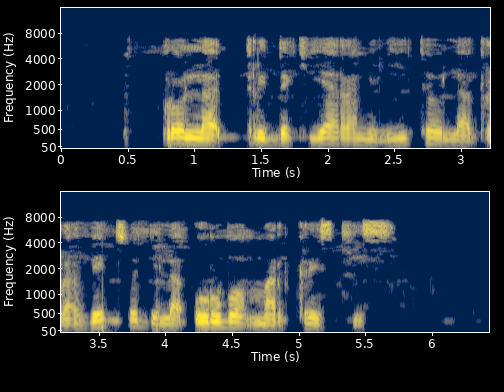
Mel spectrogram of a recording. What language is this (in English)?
Esperanto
